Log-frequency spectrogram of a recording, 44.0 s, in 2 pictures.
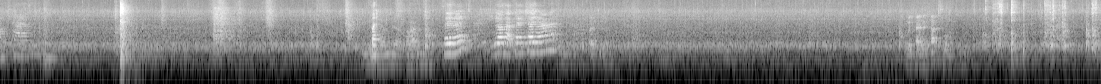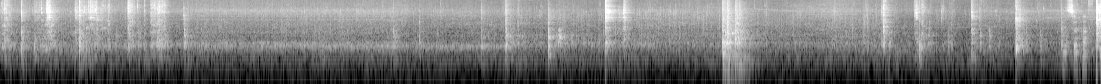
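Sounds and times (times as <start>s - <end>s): curry paste sizzling in oil: 0.0s - 44.0s
metal ladle scraping pot: 19.6s - 25.5s, 39.6s - 41.8s.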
